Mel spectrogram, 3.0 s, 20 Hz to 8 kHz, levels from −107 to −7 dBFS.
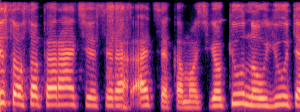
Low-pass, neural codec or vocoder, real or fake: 7.2 kHz; none; real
